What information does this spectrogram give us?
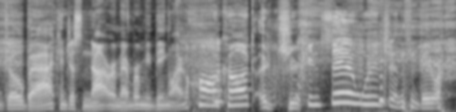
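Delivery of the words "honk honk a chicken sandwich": goofy put-on voice, very high and loud. Saying chicken sandwich after being asked for the funniest way: funny voice. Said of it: "in a funny voice".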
